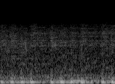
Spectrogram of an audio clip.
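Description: An older Honda Supra X motorcycle engine idles close by, a brief steady low putter with even pulsing beats.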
